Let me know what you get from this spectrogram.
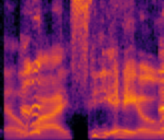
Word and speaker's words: Lycaon: I'm probably saying it wrong. It's Lycaon. – That sounds right to me.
